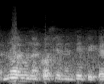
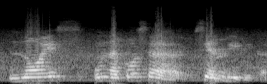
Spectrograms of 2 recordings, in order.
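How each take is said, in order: First: Fast throwaway repeat; fast echo of the denial; quick repeat. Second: Slow, weighty denial; slow careful denial; slow emphatic. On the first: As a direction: rattle it off quickly. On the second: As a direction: lean into it slowly. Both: Shown as a demonstration.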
